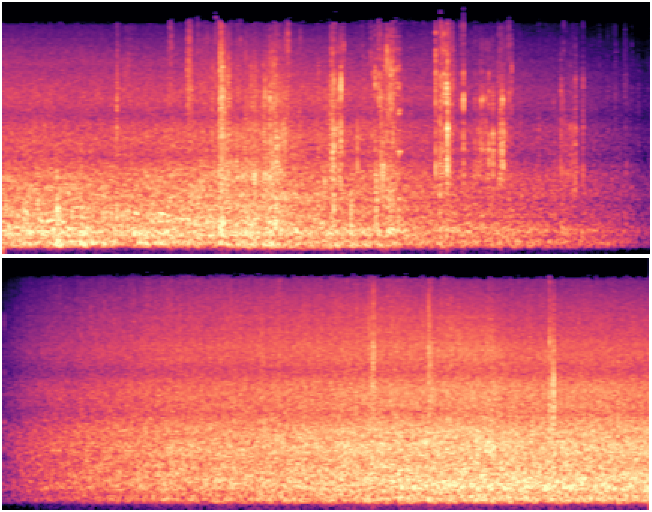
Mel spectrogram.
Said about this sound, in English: I've just crossed Lingmel Gill, just at the point where there's a genuine confluence of streams, and the new path goes off to the right.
